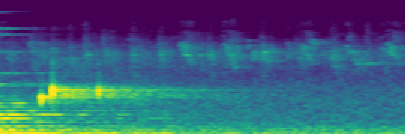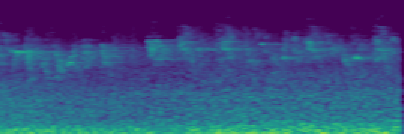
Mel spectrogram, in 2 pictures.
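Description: Faint birds chirping over quiet outdoor ambience, as scattered short high chirps. The last note of a music cue dies away in the first second.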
